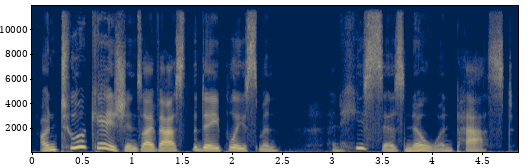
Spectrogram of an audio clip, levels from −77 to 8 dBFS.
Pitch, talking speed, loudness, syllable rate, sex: 190 Hz, 175 wpm, -17 LUFS, 5.7 syllables/s, female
